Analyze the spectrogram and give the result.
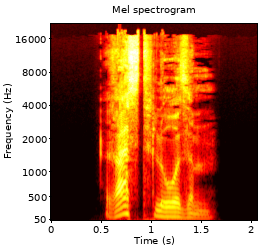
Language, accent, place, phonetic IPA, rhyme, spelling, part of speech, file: German, Germany, Berlin, [ˈʁastˌloːzm̩], -astloːzm̩, rastlosem, adjective, De-rastlosem.ogg
- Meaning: strong dative masculine/neuter singular of rastlos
